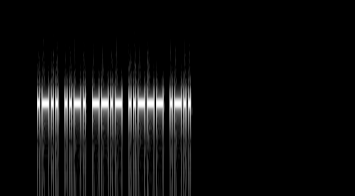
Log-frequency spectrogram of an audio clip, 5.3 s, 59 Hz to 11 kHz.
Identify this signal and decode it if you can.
Morse code, heard as a keyed tone, about 36 wpm, 700 Hz. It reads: LFQ2L
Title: Code Groups - 5 Letter:Numbers - 35wpm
